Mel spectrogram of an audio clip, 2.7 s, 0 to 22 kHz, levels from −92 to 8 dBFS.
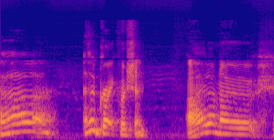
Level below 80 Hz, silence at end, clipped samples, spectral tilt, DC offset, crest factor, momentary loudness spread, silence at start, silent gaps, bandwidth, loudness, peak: -64 dBFS; 0 s; under 0.1%; -6.5 dB/octave; under 0.1%; 18 dB; 9 LU; 0 s; none; 12 kHz; -22 LUFS; -4 dBFS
